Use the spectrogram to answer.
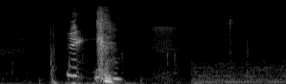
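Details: An adult female streamer sneezes in two quick bursts, the second stronger, then quiet room noise; an ordinary sneeze.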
